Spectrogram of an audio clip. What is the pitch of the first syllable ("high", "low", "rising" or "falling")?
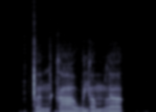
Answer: low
